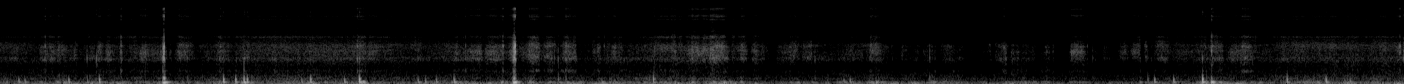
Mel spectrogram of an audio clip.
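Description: Skis hissing through powder snow on a fast descent, with wind rumbling on the microphone and irregular low thumps. A few sharp knocks stand out, the loudest about five seconds in.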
